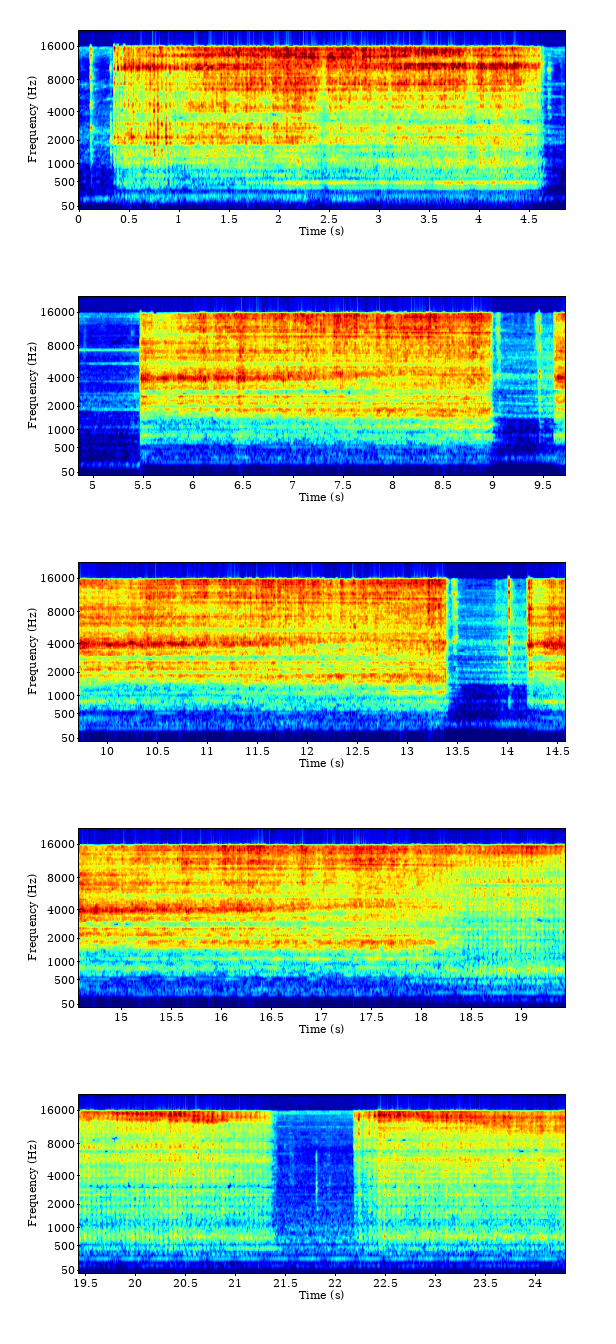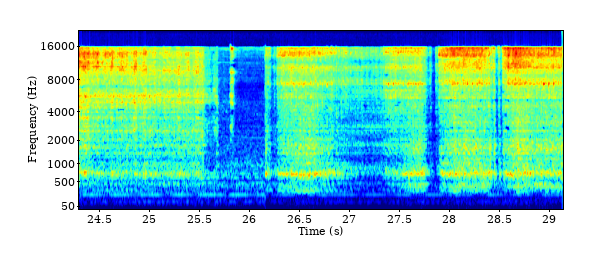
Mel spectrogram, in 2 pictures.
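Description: A turning tool cutting a spinning wood blank on a wood lathe, roughing the square blank round, with a continuous scraping, shaving noise. It breaks off abruptly about four times, and from around two-thirds of the way through a lower motor hum runs under it.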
